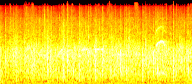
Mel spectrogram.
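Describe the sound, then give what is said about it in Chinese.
Steady applause from a crowd, a dense patter of many hands clapping at an even level for the full few seconds, with a brief high whistle-like tone near the end. “好听， 哎，咱们这听的还是现场版， 对，自带掌声，这个好。”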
